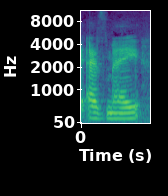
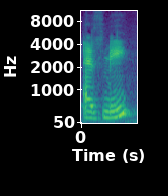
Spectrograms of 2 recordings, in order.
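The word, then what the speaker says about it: Esmé: So actually, I say Asme. Some people say Esme as well.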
